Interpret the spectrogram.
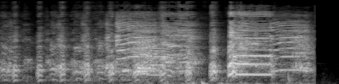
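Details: Roosters and hens: soft rhythmic clucking builds into loud, drawn-out harmonic crowing calls, with one strong final call near the end.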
